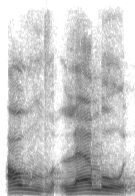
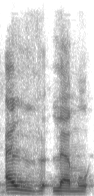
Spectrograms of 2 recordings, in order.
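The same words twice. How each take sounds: First: The consonant is heavy, with tongue pressure. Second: The consonant is light, without tongue pressure. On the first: The speaker calls it right. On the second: The speaker calls it wrong.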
